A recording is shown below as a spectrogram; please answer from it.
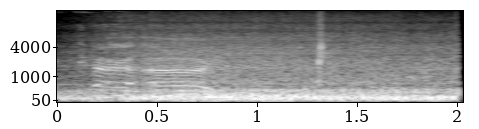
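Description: Street traffic noise, a steady low rumble of passing vehicles, with a person's voice briefly in the first second and a single sharp click partway through.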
